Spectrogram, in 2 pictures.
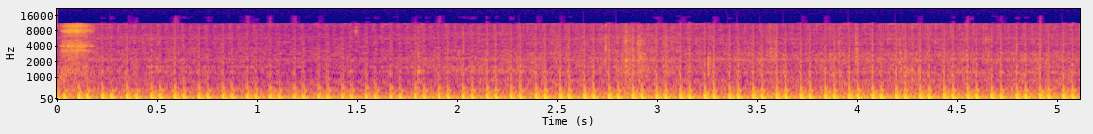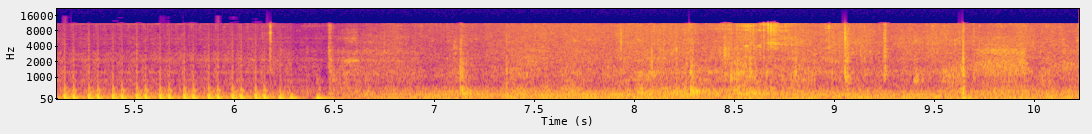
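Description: Suzuki Boulevard C50's 805 cc V-twin idling with an even, rapid run of exhaust pulses, then switched off suddenly about six seconds in. After it cuts out, wind noise and a few light clicks and knocks remain.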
